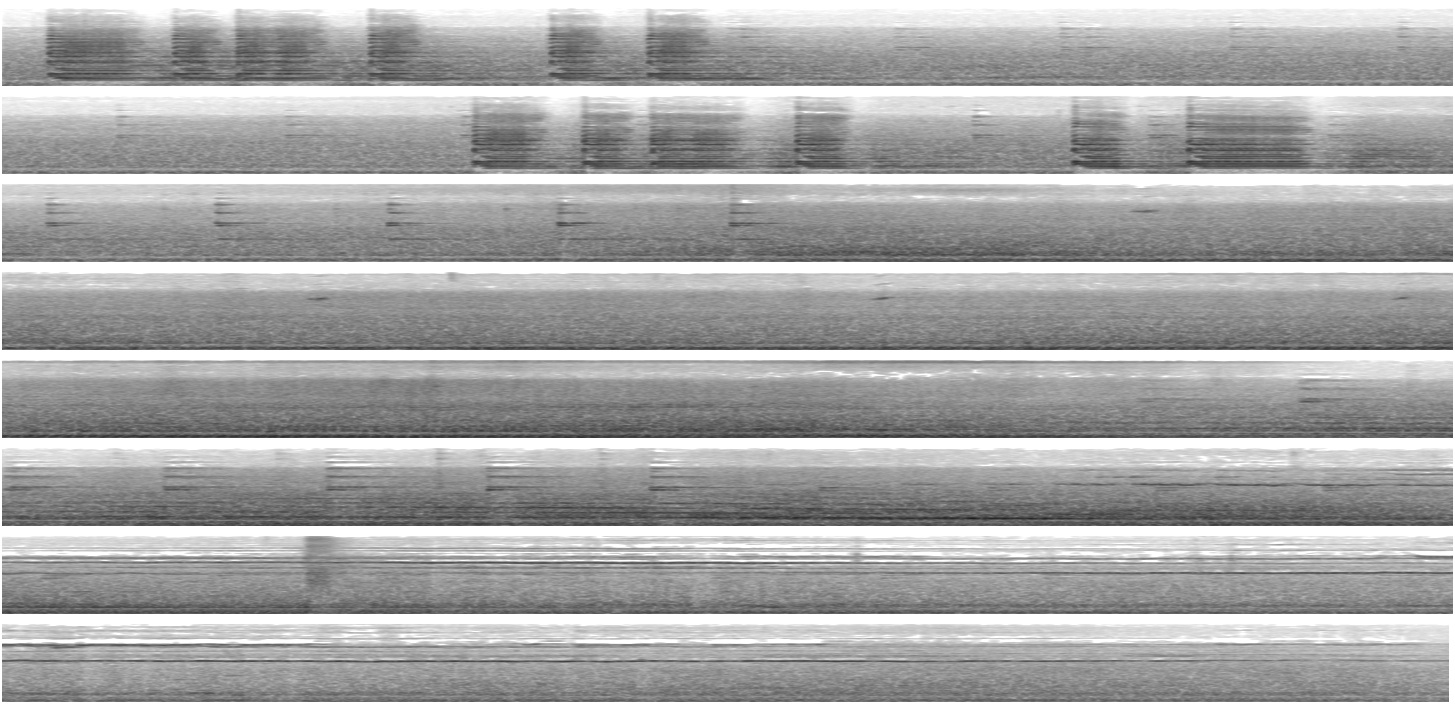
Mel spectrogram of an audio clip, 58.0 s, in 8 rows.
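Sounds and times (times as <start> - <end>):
train cars rumbling: 0.0 - 58.0
train wheel and brake squeal: 12.1 - 20.6, 23.1 - 24.1, 26.0 - 26.6, 27.7 - 58.0.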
